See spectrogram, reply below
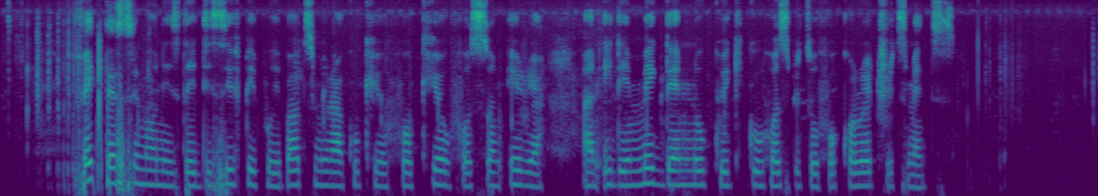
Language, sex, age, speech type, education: Nigerian Pidgin, female, 30-45, spontaneous, tertiary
